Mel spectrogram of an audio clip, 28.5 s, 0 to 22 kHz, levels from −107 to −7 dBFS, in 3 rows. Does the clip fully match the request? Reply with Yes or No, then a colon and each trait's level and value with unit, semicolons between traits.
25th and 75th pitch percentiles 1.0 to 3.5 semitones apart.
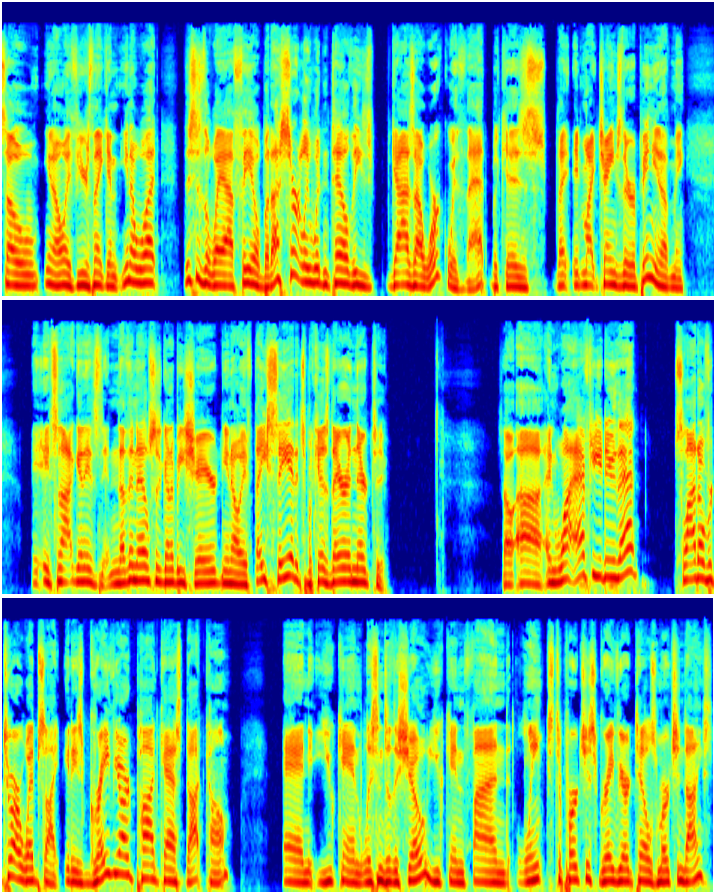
No: average, 4.1 semitones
